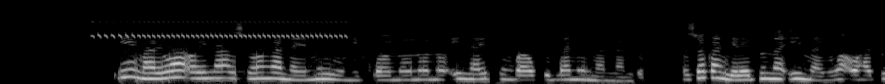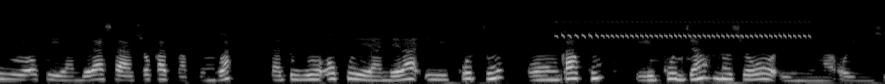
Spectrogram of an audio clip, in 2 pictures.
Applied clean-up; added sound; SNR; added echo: none; Cricket; 10 dB; none.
